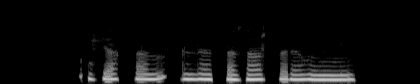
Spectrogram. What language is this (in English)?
Pashto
